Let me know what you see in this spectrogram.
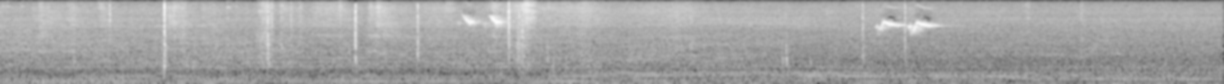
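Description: Small bird chirping: short, high, falling chirps, a faint pair about three and a half seconds in and a louder pair near seven seconds. A steady low hum runs underneath.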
